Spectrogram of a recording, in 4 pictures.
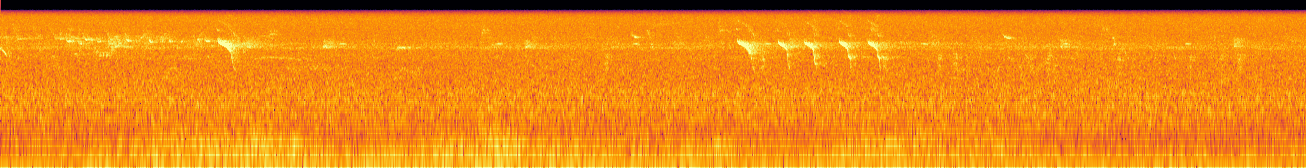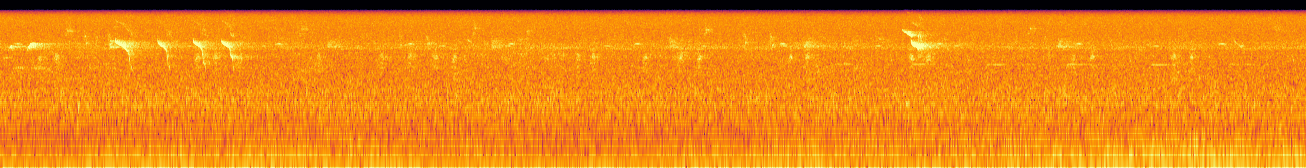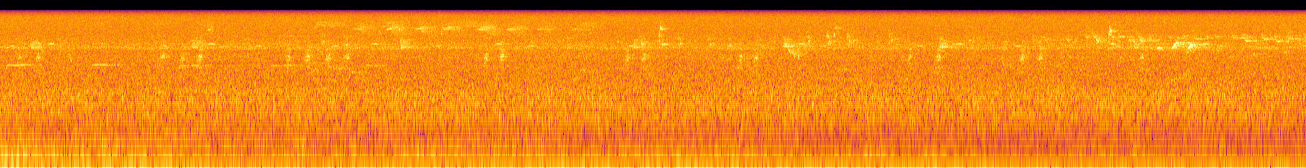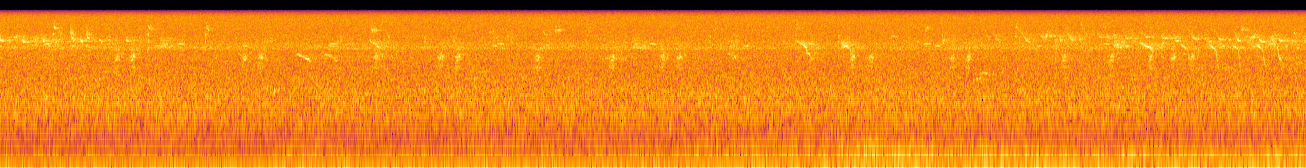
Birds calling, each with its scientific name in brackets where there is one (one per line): Social Flycatcher (Myiozetetes similis)
Melodious Blackbird (Dives dives)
